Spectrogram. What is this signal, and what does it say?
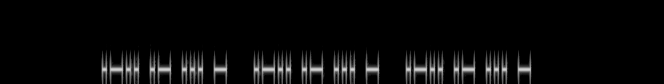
Morse code, heard as a keyed tone, about 30 wpm, 700 Hz. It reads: LAST LAST LAST
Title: Top 500 Words Repeated 30wpm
